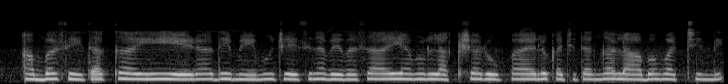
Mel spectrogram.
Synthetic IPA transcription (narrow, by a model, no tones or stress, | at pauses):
ɐbːɐsit̪ɐkːɐiːɛːɽaːd̪ime̞ːmut͡ʃe̞ːsinɐʋjɐʋɐsaːjɐmlɐkʂɐɾuːpaːjɐlukʰɐt͡ʃːit̪ɐŋɡaːlaːbʱɐmʋɐt͡ʃːind̪i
